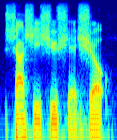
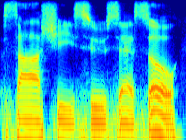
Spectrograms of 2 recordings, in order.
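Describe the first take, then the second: First: The syllables use sh sounds, Saga dialect. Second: The syllables use plain s sounds, standard Japanese.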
